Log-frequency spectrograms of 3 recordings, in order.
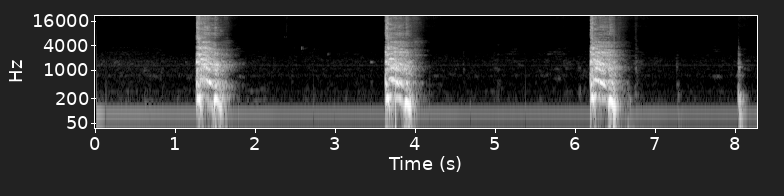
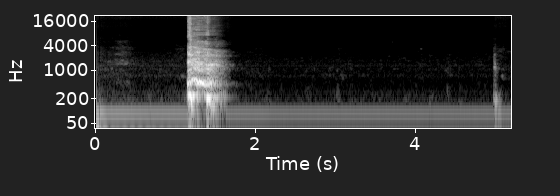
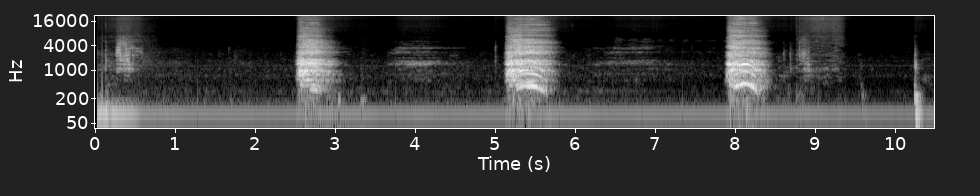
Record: {"three_cough_length": "8.3 s", "three_cough_amplitude": 31569, "three_cough_signal_mean_std_ratio": 0.3, "cough_length": "5.2 s", "cough_amplitude": 32767, "cough_signal_mean_std_ratio": 0.24, "exhalation_length": "10.5 s", "exhalation_amplitude": 32768, "exhalation_signal_mean_std_ratio": 0.33, "survey_phase": "beta (2021-08-13 to 2022-03-07)", "age": "65+", "gender": "Male", "wearing_mask": "No", "symptom_none": true, "smoker_status": "Ex-smoker", "respiratory_condition_asthma": false, "respiratory_condition_other": false, "recruitment_source": "REACT", "submission_delay": "1 day", "covid_test_result": "Negative", "covid_test_method": "RT-qPCR"}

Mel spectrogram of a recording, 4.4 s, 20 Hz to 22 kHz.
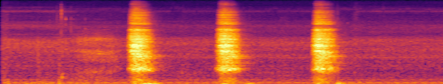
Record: {"exhalation_length": "4.4 s", "exhalation_amplitude": 1307, "exhalation_signal_mean_std_ratio": 0.36, "survey_phase": "beta (2021-08-13 to 2022-03-07)", "age": "45-64", "gender": "Female", "wearing_mask": "No", "symptom_none": true, "smoker_status": "Never smoked", "respiratory_condition_asthma": true, "respiratory_condition_other": false, "recruitment_source": "REACT", "submission_delay": "4 days", "covid_test_result": "Negative", "covid_test_method": "RT-qPCR"}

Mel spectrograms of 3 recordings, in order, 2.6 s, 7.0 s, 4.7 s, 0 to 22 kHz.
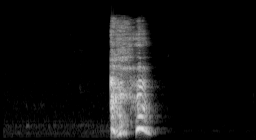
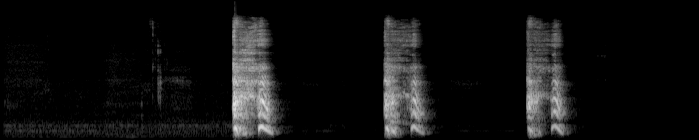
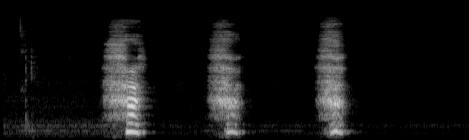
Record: {"cough_length": "2.6 s", "cough_amplitude": 28850, "cough_signal_mean_std_ratio": 0.28, "three_cough_length": "7.0 s", "three_cough_amplitude": 28605, "three_cough_signal_mean_std_ratio": 0.25, "exhalation_length": "4.7 s", "exhalation_amplitude": 18057, "exhalation_signal_mean_std_ratio": 0.29, "survey_phase": "beta (2021-08-13 to 2022-03-07)", "age": "65+", "gender": "Female", "wearing_mask": "No", "symptom_none": true, "smoker_status": "Never smoked", "respiratory_condition_asthma": false, "respiratory_condition_other": false, "recruitment_source": "REACT", "submission_delay": "2 days", "covid_test_result": "Negative", "covid_test_method": "RT-qPCR"}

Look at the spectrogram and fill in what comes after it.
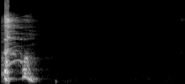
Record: {"cough_length": "1.9 s", "cough_amplitude": 26028, "cough_signal_mean_std_ratio": 0.25, "survey_phase": "beta (2021-08-13 to 2022-03-07)", "age": "65+", "gender": "Female", "wearing_mask": "No", "symptom_none": true, "smoker_status": "Never smoked", "respiratory_condition_asthma": false, "respiratory_condition_other": false, "recruitment_source": "REACT", "submission_delay": "2 days", "covid_test_result": "Negative", "covid_test_method": "RT-qPCR", "influenza_a_test_result": "Negative", "influenza_b_test_result": "Negative"}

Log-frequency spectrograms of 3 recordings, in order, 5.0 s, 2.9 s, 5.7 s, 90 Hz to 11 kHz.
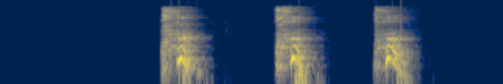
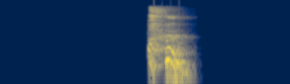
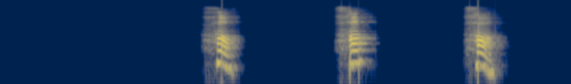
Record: {"three_cough_length": "5.0 s", "three_cough_amplitude": 27589, "three_cough_signal_mean_std_ratio": 0.32, "cough_length": "2.9 s", "cough_amplitude": 29645, "cough_signal_mean_std_ratio": 0.28, "exhalation_length": "5.7 s", "exhalation_amplitude": 26656, "exhalation_signal_mean_std_ratio": 0.25, "survey_phase": "beta (2021-08-13 to 2022-03-07)", "age": "45-64", "gender": "Female", "wearing_mask": "No", "symptom_none": true, "smoker_status": "Never smoked", "respiratory_condition_asthma": false, "respiratory_condition_other": false, "recruitment_source": "REACT", "submission_delay": "1 day", "covid_test_result": "Negative", "covid_test_method": "RT-qPCR"}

